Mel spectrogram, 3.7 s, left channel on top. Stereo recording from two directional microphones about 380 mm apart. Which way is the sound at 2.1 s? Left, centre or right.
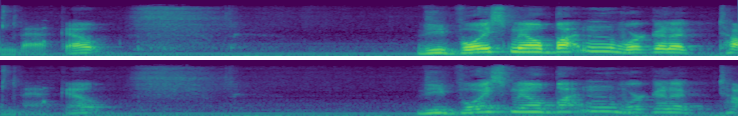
Left.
